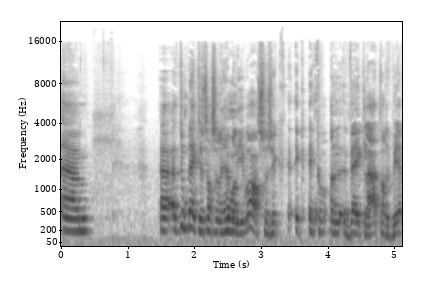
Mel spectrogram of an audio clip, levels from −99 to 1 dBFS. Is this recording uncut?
yes; 0 cuts

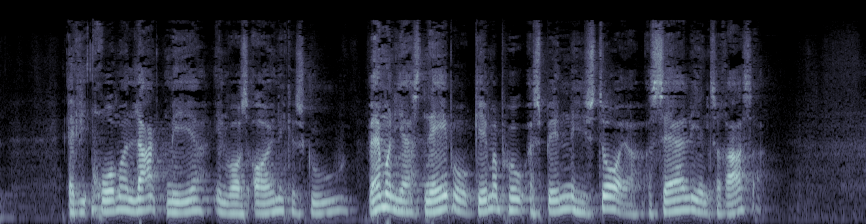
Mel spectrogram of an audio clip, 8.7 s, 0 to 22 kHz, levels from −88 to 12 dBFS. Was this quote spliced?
yes; 2 cuts; at 0.9 s, 3.6 s

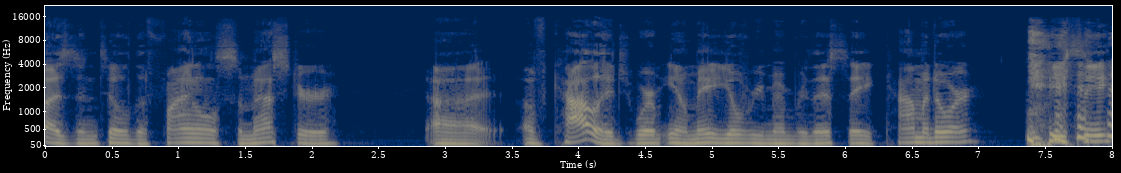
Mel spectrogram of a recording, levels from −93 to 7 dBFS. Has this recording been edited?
yes; 1 cut; at 4.6 s

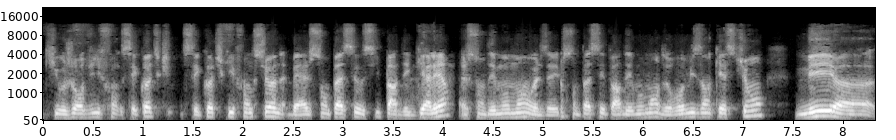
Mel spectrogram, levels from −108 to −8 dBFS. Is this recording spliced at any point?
yes; 3 cuts; at 4.1 s, 4.4 s, 5.2 s

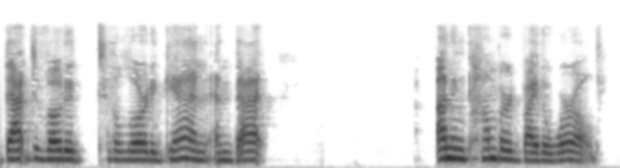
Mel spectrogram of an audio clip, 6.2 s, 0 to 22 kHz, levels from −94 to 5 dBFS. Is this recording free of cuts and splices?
yes; 0 cuts

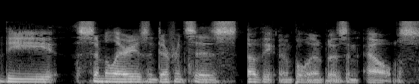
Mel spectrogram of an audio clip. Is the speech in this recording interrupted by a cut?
no; 0 cuts

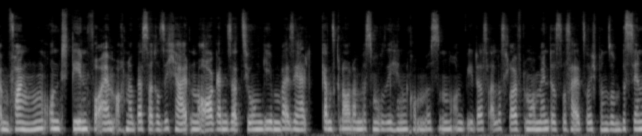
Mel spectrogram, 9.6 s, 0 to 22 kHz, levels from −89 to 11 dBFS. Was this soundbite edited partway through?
no; 0 cuts

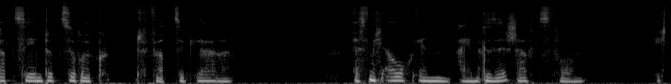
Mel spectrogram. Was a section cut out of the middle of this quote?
yes; 3 cuts; at 1.4 s, 3.7 s, 4.8 s

